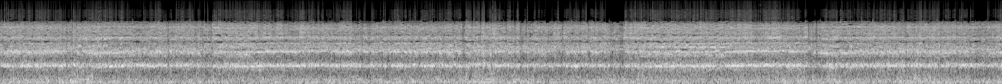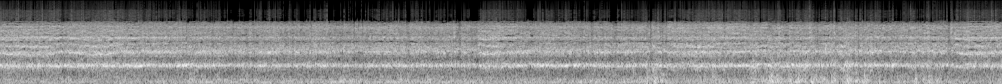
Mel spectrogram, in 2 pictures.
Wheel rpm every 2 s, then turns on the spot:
230, 230, 230, 220, 230, 230, 230, 230, 230, 230.
none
